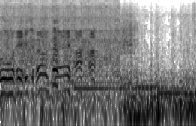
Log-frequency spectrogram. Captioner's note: laughs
